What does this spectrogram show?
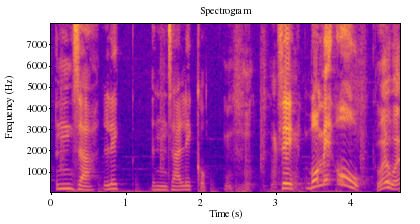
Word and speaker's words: Nzali Eko: Donc Lorraine et Ariel m'ont dit qu'on prononce Nzaleko.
